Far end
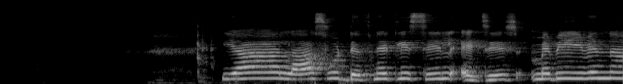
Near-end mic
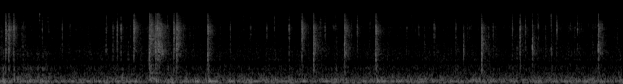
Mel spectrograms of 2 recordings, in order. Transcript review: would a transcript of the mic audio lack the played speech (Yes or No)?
Yes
